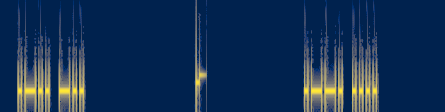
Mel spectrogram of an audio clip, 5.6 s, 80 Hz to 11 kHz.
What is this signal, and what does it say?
Morse code, heard as a keyed tone, about 28 wpm, 700 Hz. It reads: LD PH
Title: Top Two Letter Combinations in Words 28wpm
